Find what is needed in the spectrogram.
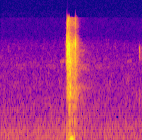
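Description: A single short click about a second in, otherwise near silence.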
